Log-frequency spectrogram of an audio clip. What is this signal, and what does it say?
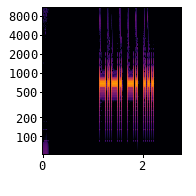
Morse code, heard as a keyed tone, about 30 wpm, 700 Hz. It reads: CNS
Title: USA Call Sign Postfixes - 3 Letters 30wpm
